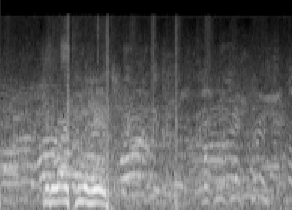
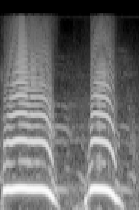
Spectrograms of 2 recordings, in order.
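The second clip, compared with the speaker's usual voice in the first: shouted calls; 8 semitones higher, 6 dB louder than usual. Real, not acted. Referee calling tackle counts.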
